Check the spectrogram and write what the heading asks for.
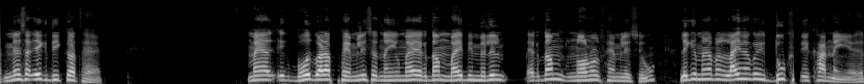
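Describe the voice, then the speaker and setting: A young man teaching an online class, chatting through his stories in a high, smooth voice. He laughs easily at himself and drops into a low mumble when he quotes others. The sound is close and dry, with no room in it. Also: no echo. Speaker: online exam-prep teacher. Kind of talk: casual classroom storytelling.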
